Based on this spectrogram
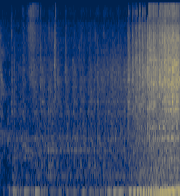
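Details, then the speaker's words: Converted double-decker bus, warm diesel restarted after original starter motor was repaired: low, even cranking thumps about four a second, then it catches and rumbles up cleanly; starts beautifully, starter plunging and returning better than before. "That is good. It starts beautifully. It's probably starting a little bit better as well, if anything, and you can definitely hear it returning on listening to it."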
